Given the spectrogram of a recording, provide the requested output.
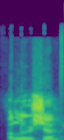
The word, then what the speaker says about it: Volusia: Yeah, in, I don't know how you say it, V-O-L-U-S-I-A County. – Volusia? – Volusia County.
